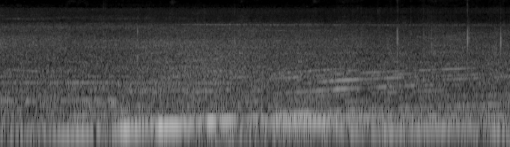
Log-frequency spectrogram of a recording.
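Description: Passing car traffic: a low rumble that swells a couple of seconds in. An engine note then rises slowly in pitch through the second half as a vehicle accelerates.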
